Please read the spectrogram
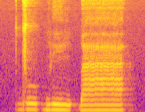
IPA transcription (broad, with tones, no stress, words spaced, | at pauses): du˨bĩ˨ ɡ͡ba˧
